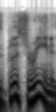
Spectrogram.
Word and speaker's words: glycerine: I know it's a weird question, but it was one thing when I heard that growing up, I was like, what the fuck is glycerine? Isn't it glycerin? And then I found out, you know, there was no internet back then, really, not much, but it was just the UK pronunciation.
